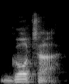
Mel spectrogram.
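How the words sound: The O vowel has a British quality. The speaker calls it wrong.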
